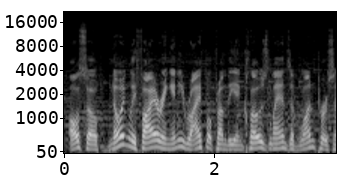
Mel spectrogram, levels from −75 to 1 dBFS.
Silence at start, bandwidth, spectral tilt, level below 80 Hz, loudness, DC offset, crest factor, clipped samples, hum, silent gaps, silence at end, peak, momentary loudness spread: 0 s; 15.5 kHz; -6 dB/octave; -58 dBFS; -23 LUFS; under 0.1%; 16 dB; under 0.1%; none; none; 0 s; -6 dBFS; 6 LU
